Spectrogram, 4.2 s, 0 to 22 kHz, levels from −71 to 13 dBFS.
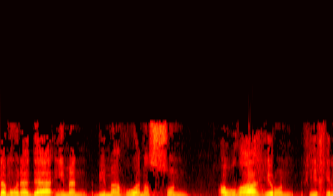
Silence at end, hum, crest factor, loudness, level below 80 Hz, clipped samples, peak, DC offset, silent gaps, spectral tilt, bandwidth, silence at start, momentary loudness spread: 0 s; none; 18 dB; -18 LUFS; -56 dBFS; under 0.1%; 0 dBFS; under 0.1%; none; -5 dB/octave; 8.8 kHz; 0 s; 13 LU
